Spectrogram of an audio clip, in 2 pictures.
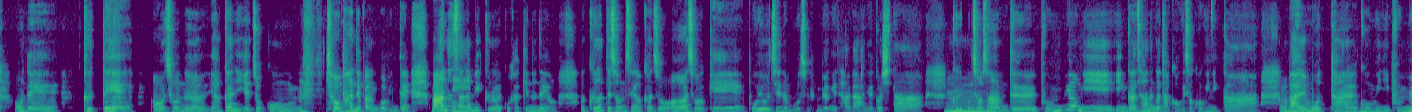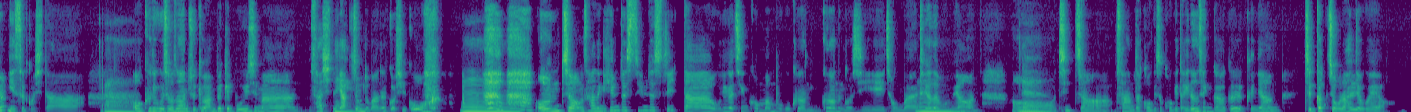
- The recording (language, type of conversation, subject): Korean, podcast, 다른 사람과 비교할 때 자신감을 지키는 비결은 뭐예요?
- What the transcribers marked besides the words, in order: laugh; laughing while speaking: "저만의"; other background noise; distorted speech; laugh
